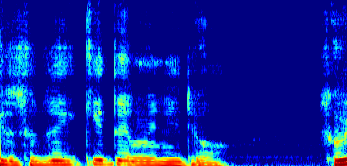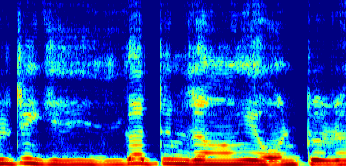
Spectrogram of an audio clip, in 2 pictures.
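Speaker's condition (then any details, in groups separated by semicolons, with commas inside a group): Brain lesion disability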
